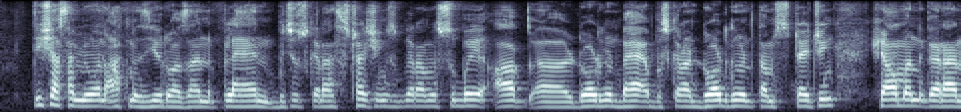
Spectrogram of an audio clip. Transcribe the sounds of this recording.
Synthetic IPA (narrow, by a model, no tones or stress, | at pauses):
t̪iʃaːsaːmjoʋɐnaːt̪ʰmɐziːɾoːzaːnplɛːnbɨt͡ʃʰuskɐɾaːnsʈɾet͡ʃiŋɡsub̚kɐɾaːnmɐsubɐjʔaːkɖoːɖɡɨɳɖbaːbɨskɐɾaːnɖoːɖɡəɳt̪ɐmsʈɾet͡ʃiŋɡ | ʃaːmɐnkɐɾaːn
